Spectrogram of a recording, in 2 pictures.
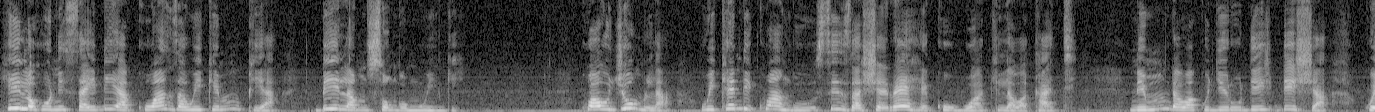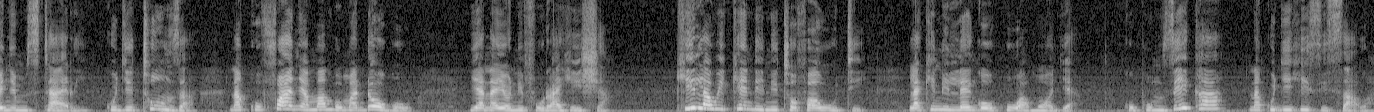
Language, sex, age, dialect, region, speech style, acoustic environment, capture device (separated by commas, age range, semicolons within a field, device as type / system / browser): Swahili, female, 45-54, Kenya - Nairobi Sheng-influenced, Kenya, relaxed, silence, desktop / Windows / Chrome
